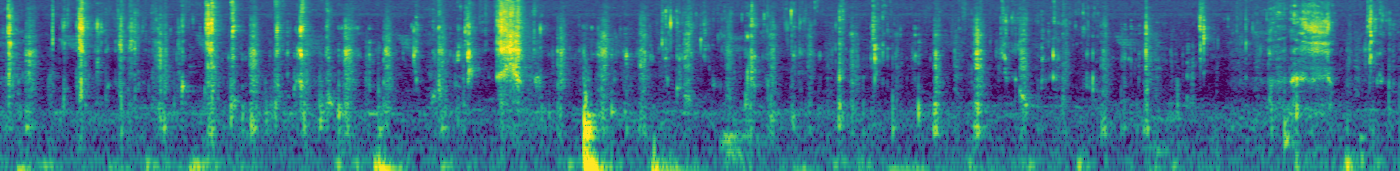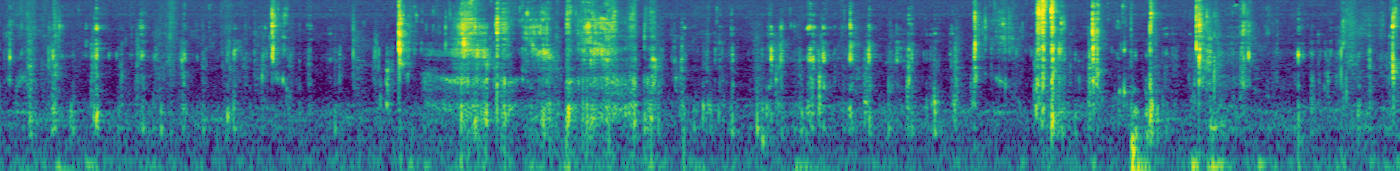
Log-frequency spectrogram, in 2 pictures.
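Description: Close-miked eating sounds of fish curry being eaten by hand: biting and chewing with many small wet clicks all through, and a few low thumps about six seconds in.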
